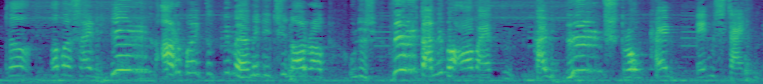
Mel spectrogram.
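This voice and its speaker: An actor playing a sardonic, flippant supercomputer sidekick with mock-servile manners in a radio drama. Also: male voice, very high voice, normal speed, hardly any pauses, soft background music, heavily acted. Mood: flippant, morbid. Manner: mock-servile, deadpan gallows humour.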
